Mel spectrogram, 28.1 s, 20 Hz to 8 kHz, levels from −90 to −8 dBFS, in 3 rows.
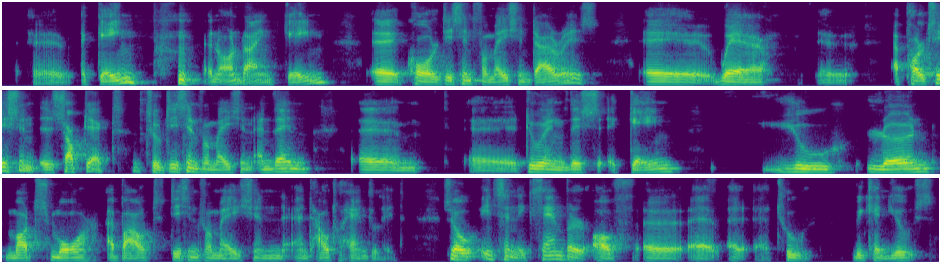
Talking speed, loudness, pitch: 105 wpm, -24 LUFS, 115 Hz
